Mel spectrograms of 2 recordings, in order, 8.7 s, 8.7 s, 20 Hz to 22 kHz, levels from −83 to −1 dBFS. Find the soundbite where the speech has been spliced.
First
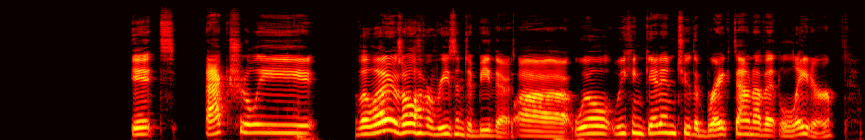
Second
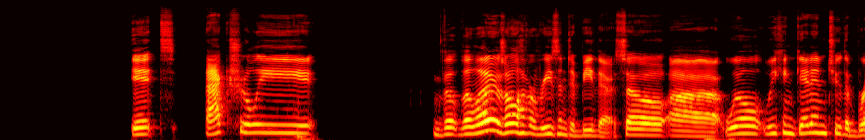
first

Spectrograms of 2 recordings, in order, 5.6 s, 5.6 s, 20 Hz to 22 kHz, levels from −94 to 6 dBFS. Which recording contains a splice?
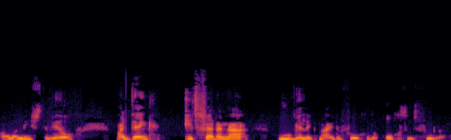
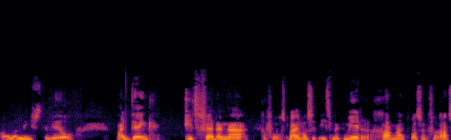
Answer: second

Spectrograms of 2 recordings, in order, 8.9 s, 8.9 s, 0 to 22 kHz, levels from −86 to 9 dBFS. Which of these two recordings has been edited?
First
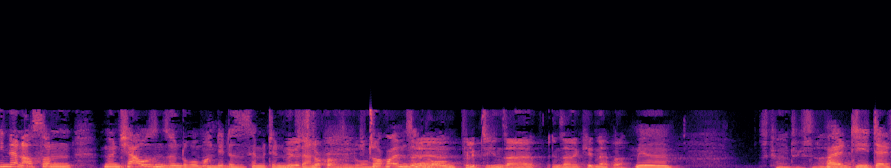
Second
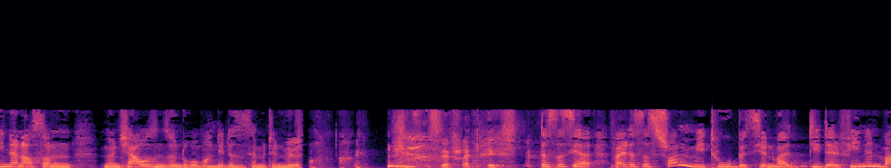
second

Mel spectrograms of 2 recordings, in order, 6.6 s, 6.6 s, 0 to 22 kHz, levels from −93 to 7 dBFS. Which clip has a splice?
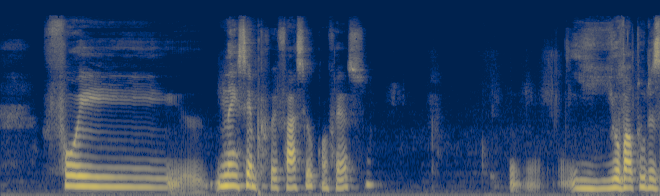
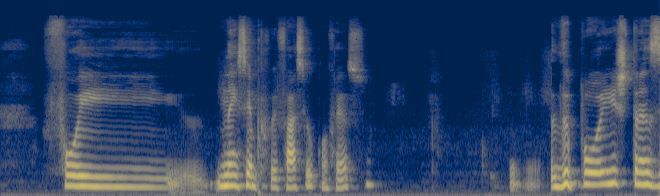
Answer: second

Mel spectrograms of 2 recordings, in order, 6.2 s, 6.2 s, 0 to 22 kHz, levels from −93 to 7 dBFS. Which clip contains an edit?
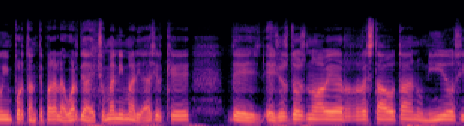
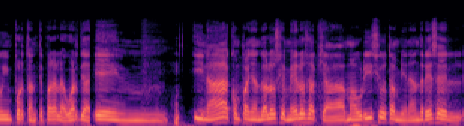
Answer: second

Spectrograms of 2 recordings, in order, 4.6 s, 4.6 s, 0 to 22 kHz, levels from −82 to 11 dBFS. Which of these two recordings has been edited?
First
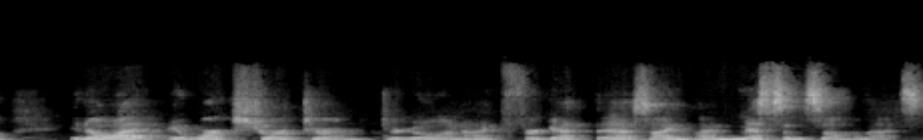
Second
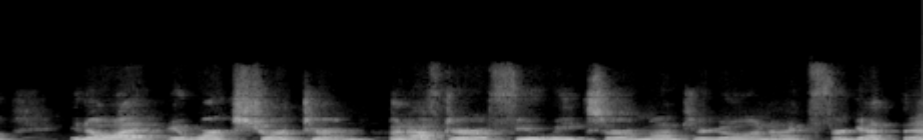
first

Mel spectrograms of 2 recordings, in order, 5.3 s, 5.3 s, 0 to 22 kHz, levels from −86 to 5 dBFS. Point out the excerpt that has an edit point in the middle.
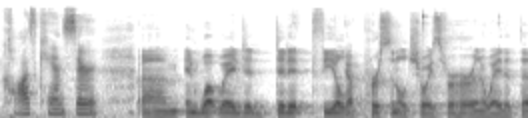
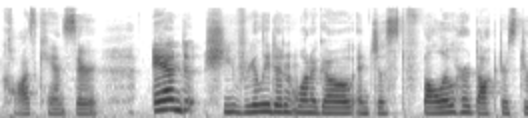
first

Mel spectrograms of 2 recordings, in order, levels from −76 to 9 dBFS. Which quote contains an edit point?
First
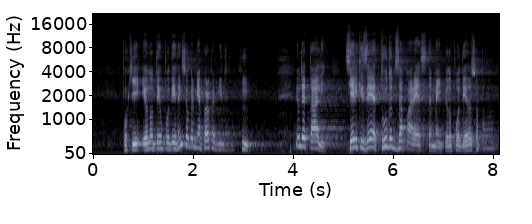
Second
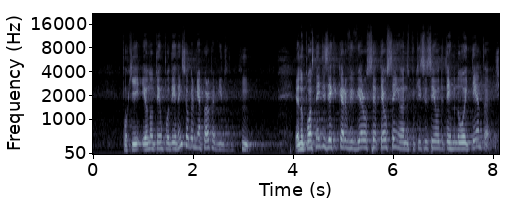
first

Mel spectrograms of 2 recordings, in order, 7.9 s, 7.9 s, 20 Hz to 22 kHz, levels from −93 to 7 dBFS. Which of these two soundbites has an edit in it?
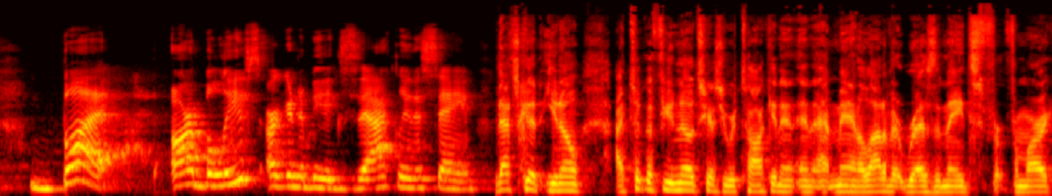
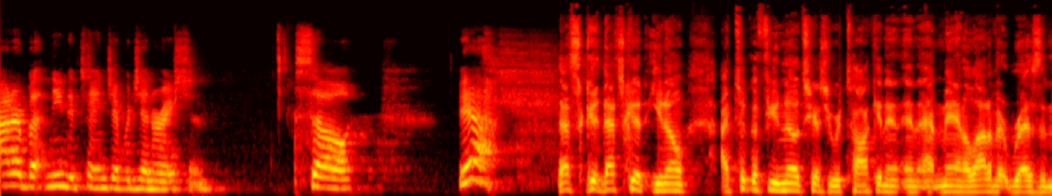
first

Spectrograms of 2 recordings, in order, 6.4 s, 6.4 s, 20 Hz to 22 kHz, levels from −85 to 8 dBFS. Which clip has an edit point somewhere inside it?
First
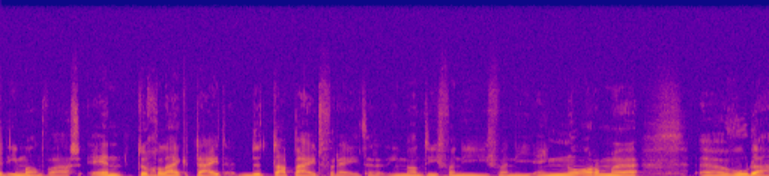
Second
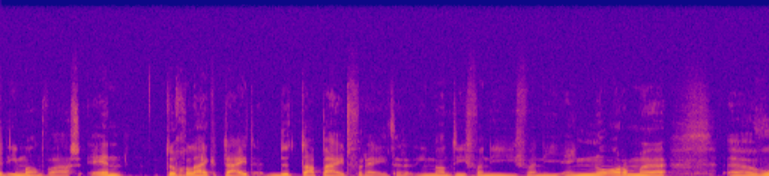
first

